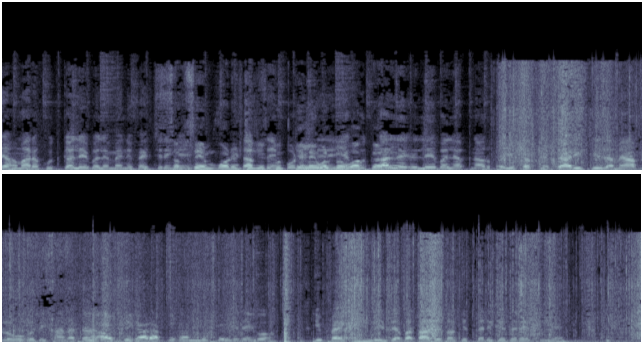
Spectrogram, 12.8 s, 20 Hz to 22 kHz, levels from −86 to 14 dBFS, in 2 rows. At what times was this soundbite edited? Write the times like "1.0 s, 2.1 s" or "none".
4.8 s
